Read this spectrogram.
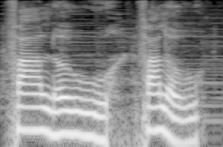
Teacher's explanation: la primera o se pronuncia como a y la doble l se pronuncian como una l normal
